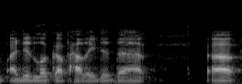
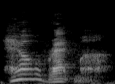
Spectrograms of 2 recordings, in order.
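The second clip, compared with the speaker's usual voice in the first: slow, higher, eerie greeting; creepy sign-off; 11 semitones higher, slower than usual. Retold or imitated. Possessed anchor signing off, slow eerie chant. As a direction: drag it out like a possessed cultist. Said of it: "she just goes".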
